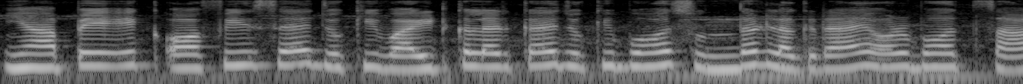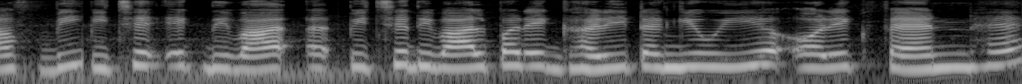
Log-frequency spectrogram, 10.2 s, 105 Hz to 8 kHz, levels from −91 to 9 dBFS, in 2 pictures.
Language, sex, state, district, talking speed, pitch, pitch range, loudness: Hindi, female, Bihar, Muzaffarpur, 225 wpm, 255 Hz, 235-270 Hz, -24 LUFS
